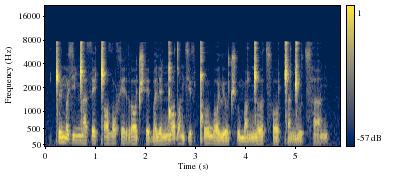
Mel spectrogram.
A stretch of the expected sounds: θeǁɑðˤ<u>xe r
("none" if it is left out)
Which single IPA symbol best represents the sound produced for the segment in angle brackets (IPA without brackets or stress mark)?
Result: u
